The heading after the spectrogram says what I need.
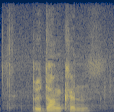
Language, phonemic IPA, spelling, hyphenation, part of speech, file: Dutch, /bəˈdɑŋkə(n)/, bedanken, be‧dan‧ken, verb, Nl-bedanken.ogg
- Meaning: 1. to thank 2. to decline, to reject [with voor] (with connotations of politeness)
